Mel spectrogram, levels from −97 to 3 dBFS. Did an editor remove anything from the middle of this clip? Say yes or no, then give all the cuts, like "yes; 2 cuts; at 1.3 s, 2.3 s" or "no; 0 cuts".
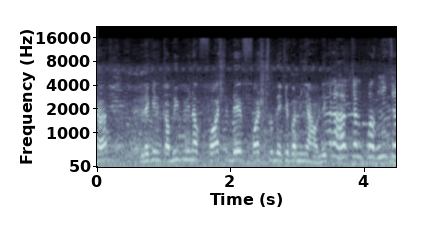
yes; 1 cut; at 3.5 s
